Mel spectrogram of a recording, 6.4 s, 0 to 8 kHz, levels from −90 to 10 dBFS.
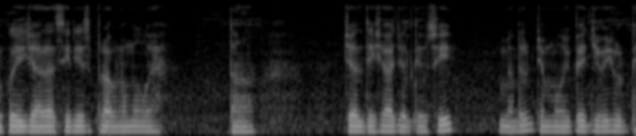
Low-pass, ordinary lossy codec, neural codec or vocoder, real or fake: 7.2 kHz; none; codec, 16 kHz, 4 kbps, FunCodec, trained on Chinese and English, 50 frames a second; fake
